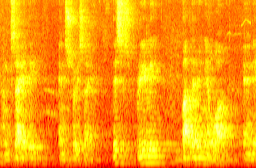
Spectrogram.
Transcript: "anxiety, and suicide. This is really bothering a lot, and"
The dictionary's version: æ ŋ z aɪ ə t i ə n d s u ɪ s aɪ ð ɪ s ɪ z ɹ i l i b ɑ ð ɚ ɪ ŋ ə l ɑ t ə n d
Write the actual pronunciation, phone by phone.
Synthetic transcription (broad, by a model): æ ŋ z aɪ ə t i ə n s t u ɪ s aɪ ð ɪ s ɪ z ɹ i l i b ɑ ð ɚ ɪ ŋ ə w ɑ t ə n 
